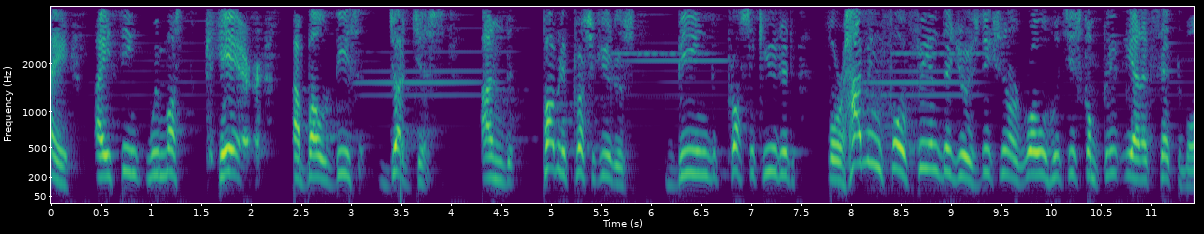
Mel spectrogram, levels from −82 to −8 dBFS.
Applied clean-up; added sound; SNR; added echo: classical method log-MMSE.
